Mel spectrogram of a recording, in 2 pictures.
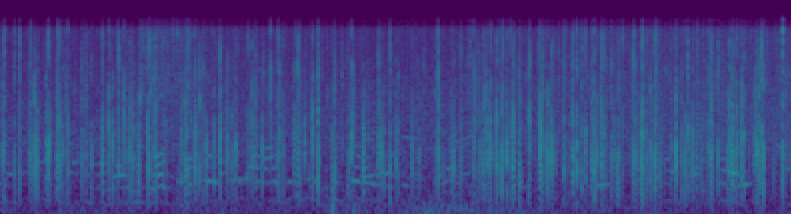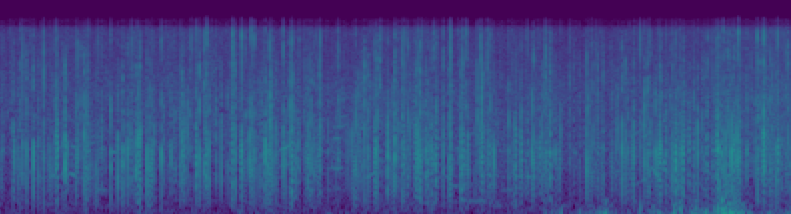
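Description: Rain falling steadily, a dense patter of drops that grows heavier toward the end.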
